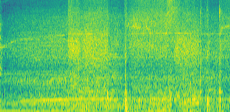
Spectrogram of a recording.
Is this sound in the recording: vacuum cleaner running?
yes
